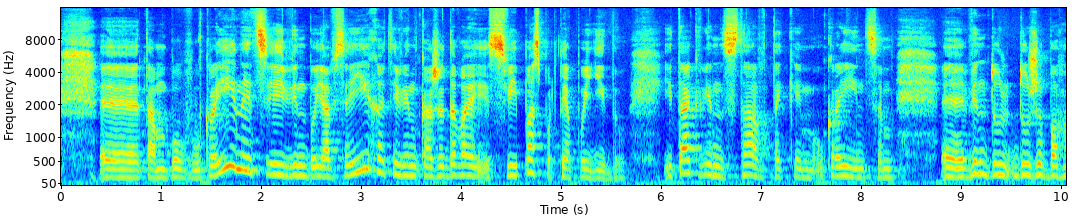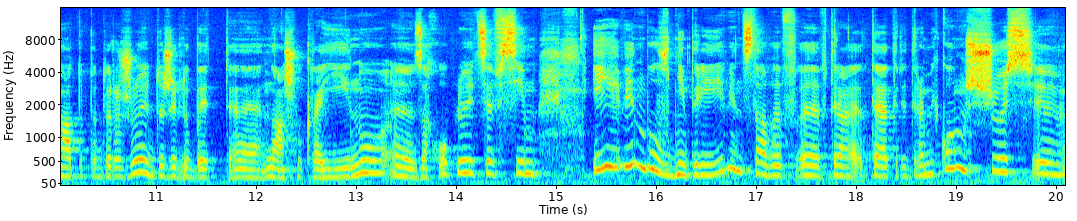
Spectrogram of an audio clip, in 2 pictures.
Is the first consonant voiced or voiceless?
voiceless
